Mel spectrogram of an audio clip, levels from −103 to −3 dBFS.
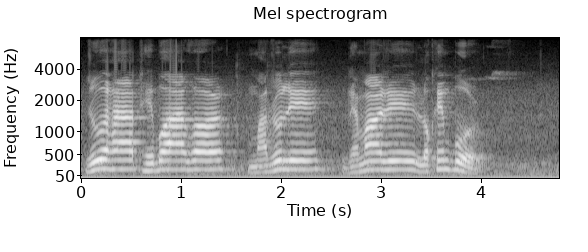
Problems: none marked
